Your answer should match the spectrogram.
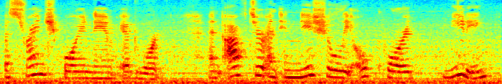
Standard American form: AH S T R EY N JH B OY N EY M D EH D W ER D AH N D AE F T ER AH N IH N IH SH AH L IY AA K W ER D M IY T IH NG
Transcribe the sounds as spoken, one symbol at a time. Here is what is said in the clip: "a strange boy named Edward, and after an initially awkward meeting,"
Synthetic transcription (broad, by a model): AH S T R EY N JH B OY N EY M EH D W ER D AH N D AE F T ER AH N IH N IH SH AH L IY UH K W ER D M IY T IH NG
